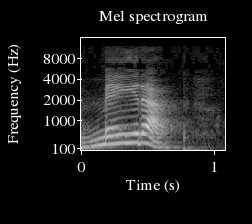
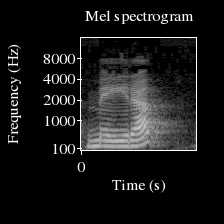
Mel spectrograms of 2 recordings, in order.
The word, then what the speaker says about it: made up: Então, olha, made up, o E do made não é pronunciado, o D eu já posso juntar no up com rarara, made up, uhum.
